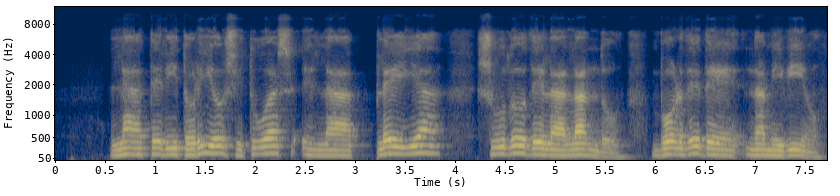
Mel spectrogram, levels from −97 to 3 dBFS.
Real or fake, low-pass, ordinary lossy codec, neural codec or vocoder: real; 7.2 kHz; Opus, 16 kbps; none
